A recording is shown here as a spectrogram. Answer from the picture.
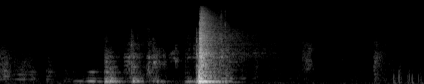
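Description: The plastic front door of a wall-mounted electrical distribution box knocking and then shutting with a loud thump about two seconds in, after a few lighter clicks and knocks.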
